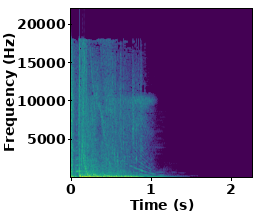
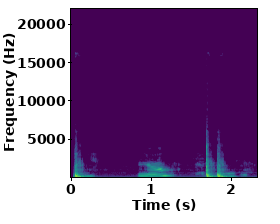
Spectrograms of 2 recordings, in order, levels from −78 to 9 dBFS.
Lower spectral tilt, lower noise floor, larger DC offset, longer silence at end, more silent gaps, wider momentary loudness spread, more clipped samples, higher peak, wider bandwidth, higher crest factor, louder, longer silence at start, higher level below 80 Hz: second, -5.5 dB/octave vs -10 dB/octave; second, -39 dBFS vs -65 dBFS; neither; first, 1.1 s vs 0.3 s; neither; about the same, 21 LU vs 20 LU; neither; about the same, 0 dBFS vs -2 dBFS; first, 19 kHz vs 5 kHz; about the same, 16 dB vs 20 dB; first, -15 LUFS vs -22 LUFS; about the same, 0 s vs 0.05 s; first, -18 dBFS vs -38 dBFS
